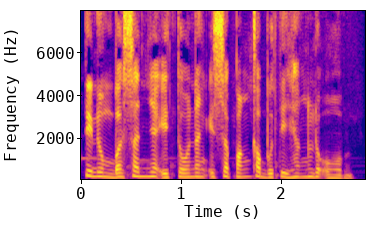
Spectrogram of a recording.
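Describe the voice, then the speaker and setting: A woman narrator plays a dignified, wounded young Filipino man in a dramatic story. The voice is low and dark-toned, speaking with solemn, deliberate earnestness over faint music. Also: natural voice. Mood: earnest, reflective. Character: dignified young male architect, wounded and devoted grandson.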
